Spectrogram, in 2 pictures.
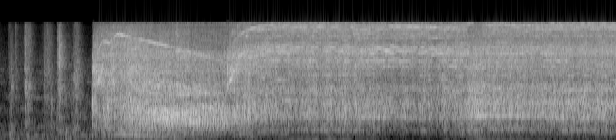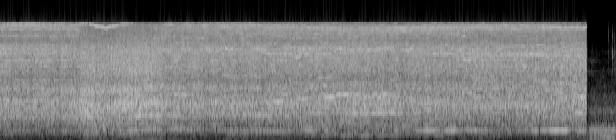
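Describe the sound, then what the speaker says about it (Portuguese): Electric sander smoothing brass brazed onto steel with an oxy-acetylene torch, a loud steady abrasive whine that starts after a few brief bursts and runs unbroken for about sixteen seconds, with no talking. "agora eu vou passar a lixadeira para você ter uma ideia do tipo de acabamento que a gente consegue dar."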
